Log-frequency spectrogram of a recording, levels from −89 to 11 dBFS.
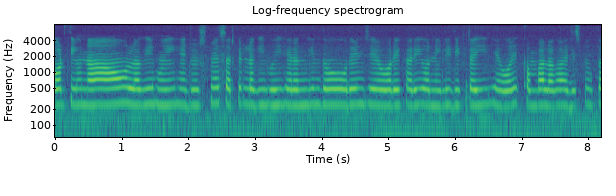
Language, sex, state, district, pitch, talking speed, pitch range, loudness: Hindi, female, Maharashtra, Gondia, 245 Hz, 220 wpm, 235-245 Hz, -17 LUFS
